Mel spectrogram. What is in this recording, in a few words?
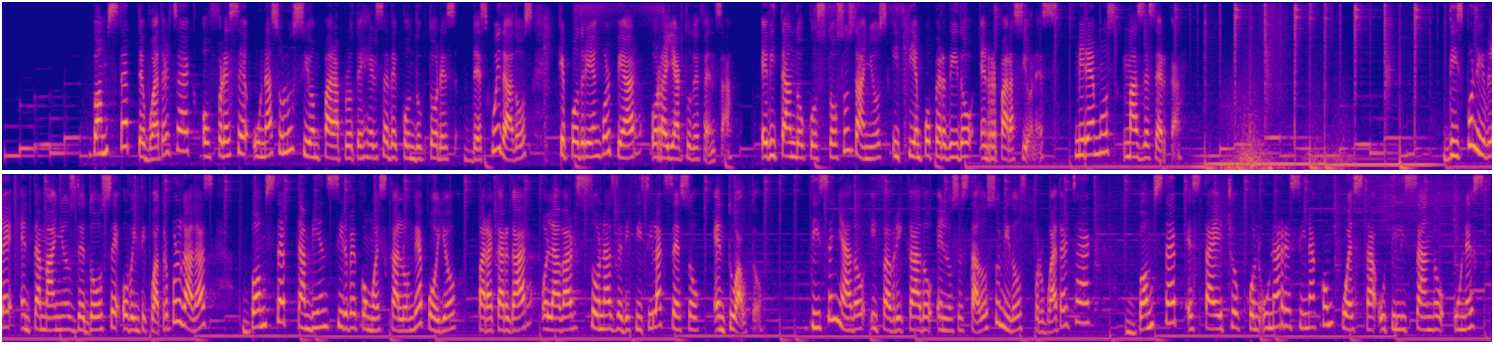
Spanish; Bump Step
